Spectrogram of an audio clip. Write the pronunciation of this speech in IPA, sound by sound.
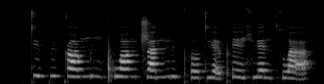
t̪ y˥˨ p y˦ k ɑ˦ ʊ̯ m i˥˨ ŋ pʰ w ɑ˦ ŋ ʈ͡ʂ a˨˦ n m y˥˨ pʰ ɤ˨˦ t̪ ɥ ɛ̰˨˩ pʰ e˥˨ ɪ̯ ɕ ɥ ɛ˥˨ n t͡s w ä̰˨˩

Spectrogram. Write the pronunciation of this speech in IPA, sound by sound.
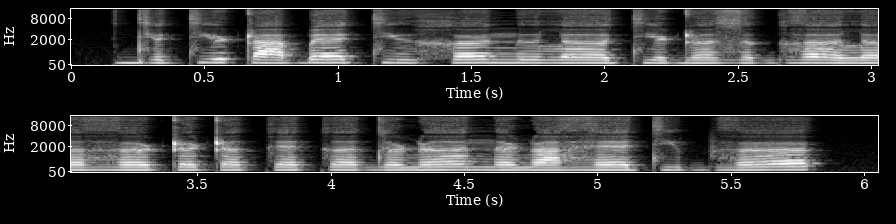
dʲ œ tʲ ɨ ʈ a ɓ ɛ tʲ ɨ x œ n ɨ l ɜ tʲ ɛ ɖ ɜ z ə ɡʱ ɜ l ɜ ɦ œ ʈ ə ʈ ɜ k ɛ k ɜ d œ ɳ ɜ n ɜ ɳ a ɦ ɛ tʲ ɨ bʱ œ

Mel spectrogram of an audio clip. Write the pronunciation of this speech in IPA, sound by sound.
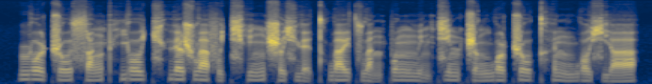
ɻ o˥˩ ʊ̯ ʈ͡ʂ o˧˥ ʊ̯ s ɑ˧˥ ŋ pʰ j o˥ ʊ̯ t͡ɕʰ ɥ ɛ˥ ʂ w ä˥˩ f ɤ˩ t͡ɕʰ i˧˥ ŋ ʂ ɤ˧˥ ɕ ɥ ɛ̰˨˩ t̪ʰ w a˥ ɪ̯ t͡s w a̰˨˩ n p ɤ˥ ŋ m ḭ˨˩ n t͡ɕ i˥ n ʈ͡ʂ ɤ˧˥ ŋ w ɔ˥˧ ʈ͡ʂ o˥˧ ʊ̯ kʰ ə˥˩ n m w ɔ˥ ɕ j ä˧˥

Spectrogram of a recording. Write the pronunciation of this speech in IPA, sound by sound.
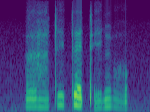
ɣ a̤ t̪ e̤ t̪ ɛ tʼ e̤ ŋ ɔ̤

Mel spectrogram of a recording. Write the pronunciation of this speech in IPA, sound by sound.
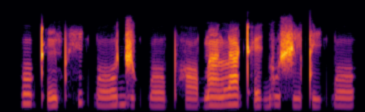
o˦ kʼ ĩ˨ pʰ i˦ k͡p oː˨˦ d͡ʒ u˨ k͡p oː˨ pʰ ɔ˨ ɓ ã˦ l a˦ kʼ e˨ ɡ u˦˨ ʃ i˨ t i˨˦ k͡p o˦

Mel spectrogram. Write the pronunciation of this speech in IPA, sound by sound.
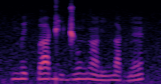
m e˧ ɡ͡b a˧ ɡ i˨ d͡ʒ ũ˧ ɡ ã˨ ɾ i˨ n a˨ ɡ͡b ɛ̃˨˦

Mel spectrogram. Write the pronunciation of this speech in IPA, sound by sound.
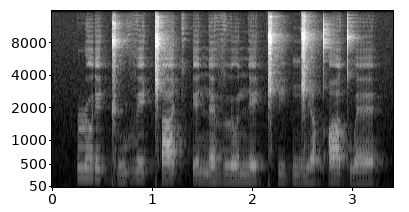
ɭ ʊ˥ ɾ ɪ˧˥ ɡ͡ǁ u˩ v e˧ ǁ a˧˥ t͡ʃʼ ɪ˧ n ɛ˩ v l ʊ˩˧ n e˩˧ ǁʰ i˩ ʔ ŋ͡ǁ i˩˧ qʼ a˥ t w ɛ˩˧

